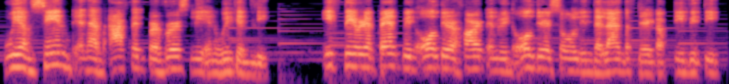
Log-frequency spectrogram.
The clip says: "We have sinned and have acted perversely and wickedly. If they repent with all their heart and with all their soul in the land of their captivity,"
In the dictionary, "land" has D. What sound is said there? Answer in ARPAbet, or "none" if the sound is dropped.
D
